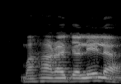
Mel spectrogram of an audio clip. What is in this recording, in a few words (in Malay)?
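"maharajalela", Malay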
